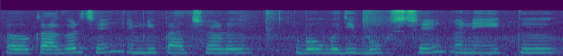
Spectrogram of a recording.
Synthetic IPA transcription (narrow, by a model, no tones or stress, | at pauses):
kaɡəɾt͡ʃʰeemnipat͡ʃʰəɽ | bəɦubəd̪ʱibukst͡ʃʰeəneːk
